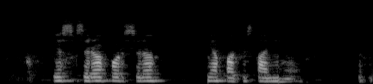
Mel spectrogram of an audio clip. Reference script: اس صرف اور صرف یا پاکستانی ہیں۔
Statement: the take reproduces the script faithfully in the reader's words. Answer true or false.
true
